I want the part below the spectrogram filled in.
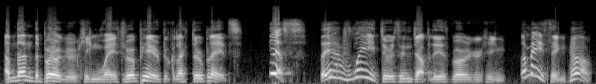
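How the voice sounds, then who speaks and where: Brief: male storyteller, medium pitch, animated comic narration in a dry, close sound. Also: fairly quick, no echo. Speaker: narrator reading fan fiction.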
